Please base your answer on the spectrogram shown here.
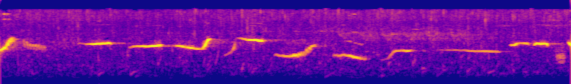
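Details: White-rumped shama song used as a lure and for training reluctant birds, set against natural sounds with trickling water: clear, slurred whistles that rise and fall, with sustained notes and quick upward sweeps, steady water murmur underneath.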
